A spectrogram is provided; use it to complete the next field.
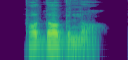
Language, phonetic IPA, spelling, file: Polish, [pɔˈdɔbnɔ], podobno, Pl-podobno.ogg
